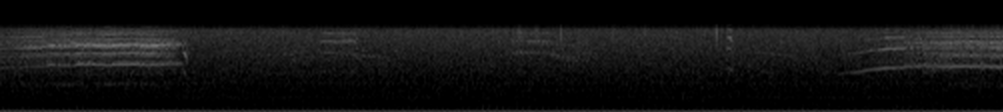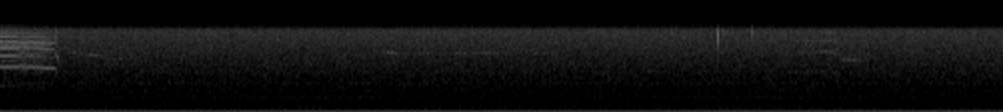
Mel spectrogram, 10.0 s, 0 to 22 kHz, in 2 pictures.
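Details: Atlantic puffin inside its nesting burrow on Seal Island National Wildlife Refuge, Maine, picked up by a burrow camera on 17 July 2018 in the afternoon: two brief harmonic whistled calls, the second sliding upward, over a constant low hum.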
